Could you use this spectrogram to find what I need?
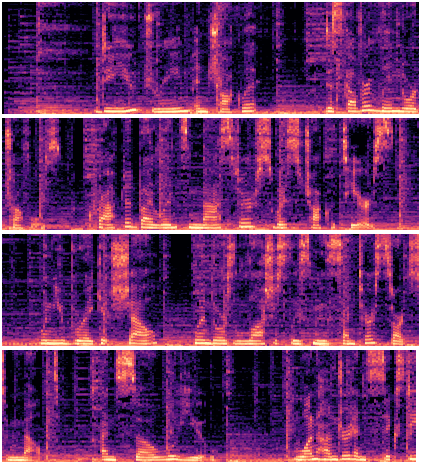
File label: soft spoken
